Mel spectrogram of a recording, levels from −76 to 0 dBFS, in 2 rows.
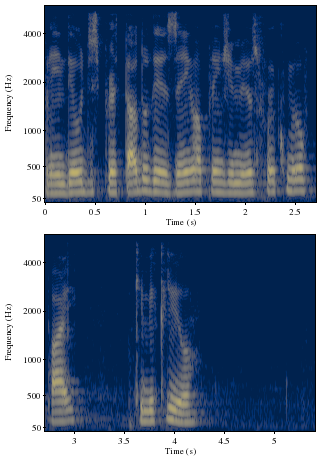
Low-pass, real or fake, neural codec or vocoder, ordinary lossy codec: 5.4 kHz; fake; codec, 44.1 kHz, 7.8 kbps, Pupu-Codec; none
